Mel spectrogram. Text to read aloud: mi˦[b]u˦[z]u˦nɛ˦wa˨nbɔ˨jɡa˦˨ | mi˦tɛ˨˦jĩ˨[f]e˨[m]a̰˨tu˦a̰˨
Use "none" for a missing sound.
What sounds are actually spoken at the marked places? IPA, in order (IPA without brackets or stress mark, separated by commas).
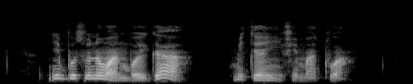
b, s, f, m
